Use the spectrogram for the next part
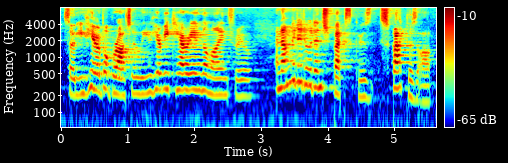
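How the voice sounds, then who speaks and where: A woman singer explaining how she performs a spoken vocal part to a concert audience, with lively demonstrations. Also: fairly high pitch, normal speed, reverberant, big-room sound. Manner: animated, demonstrates by speaking and singing.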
